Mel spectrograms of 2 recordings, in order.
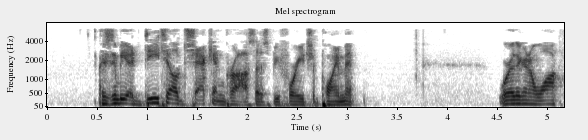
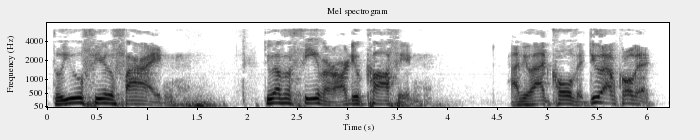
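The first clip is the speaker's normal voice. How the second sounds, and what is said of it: Imitates a doctor interrogating. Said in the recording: “That's my impression of a doctor interrogating me”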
